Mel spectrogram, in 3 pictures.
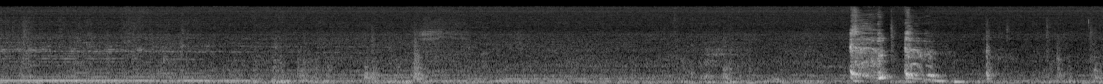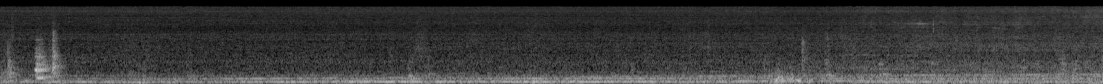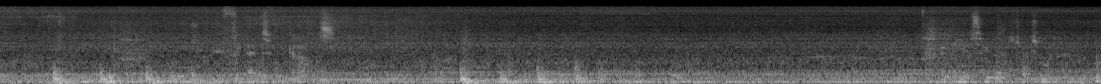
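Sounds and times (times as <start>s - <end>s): train coach rumbling: 0.0s - 33.0s
faint rising hum: 11.8s - 33.0s.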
